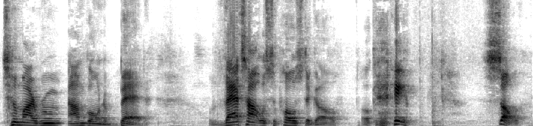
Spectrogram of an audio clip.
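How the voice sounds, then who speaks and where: Man, middle-aged, from Cleveland, casual storytelling, chatty, laughs a lot, bright clear tone. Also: medium pitch, sing-song, takes it slowly. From Cleveland, Ohio. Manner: chatty, laughs often, repeats "okay?". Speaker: food reviewer telling a story.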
